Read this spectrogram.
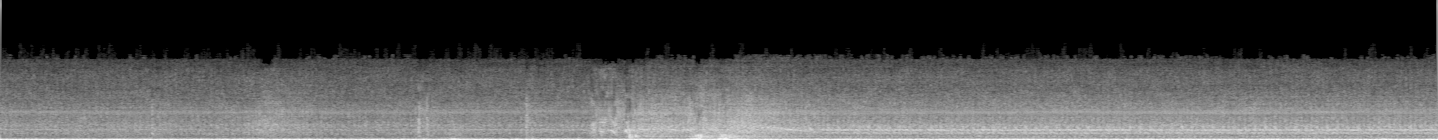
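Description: A motorcycle engine idles close by with a steady low rumble.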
